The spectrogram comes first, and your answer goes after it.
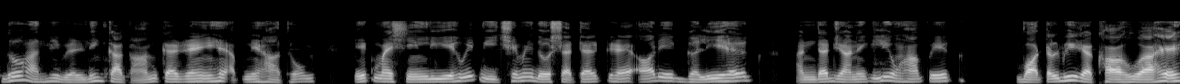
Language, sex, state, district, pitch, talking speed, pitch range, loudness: Hindi, male, Jharkhand, Garhwa, 130 Hz, 175 wpm, 120-150 Hz, -20 LUFS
